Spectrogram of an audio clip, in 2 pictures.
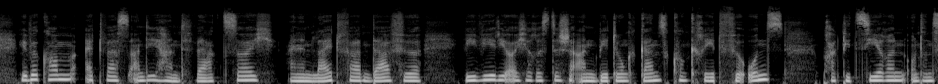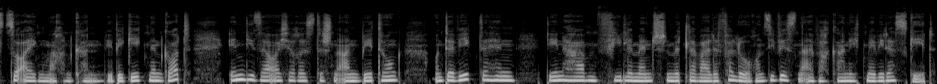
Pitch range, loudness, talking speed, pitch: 160-190 Hz, -23 LUFS, 165 wpm, 175 Hz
